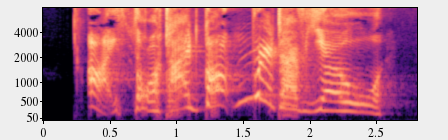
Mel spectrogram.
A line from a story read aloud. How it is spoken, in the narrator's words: she screeched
